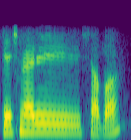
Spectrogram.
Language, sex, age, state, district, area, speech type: Telugu, male, 18-30, Telangana, Nalgonda, urban, conversation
